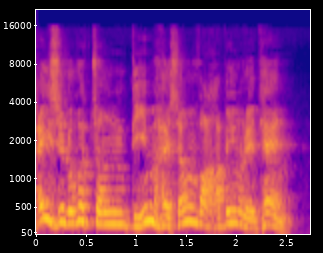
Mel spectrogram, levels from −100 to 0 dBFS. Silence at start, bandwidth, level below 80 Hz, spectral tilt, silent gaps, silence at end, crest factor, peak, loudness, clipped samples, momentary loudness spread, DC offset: 0 s; 16 kHz; -62 dBFS; -6 dB/octave; none; 0.2 s; 12 dB; -4 dBFS; -17 LUFS; under 0.1%; 4 LU; under 0.1%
